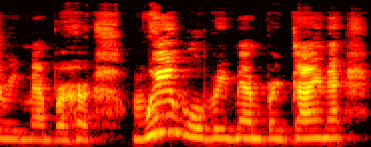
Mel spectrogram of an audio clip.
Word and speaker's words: Dinah: but I know that in Hebrew it's pronounced Dinah. I said Dinah because I was tying in the DC character and they pronounce her name Dinah.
